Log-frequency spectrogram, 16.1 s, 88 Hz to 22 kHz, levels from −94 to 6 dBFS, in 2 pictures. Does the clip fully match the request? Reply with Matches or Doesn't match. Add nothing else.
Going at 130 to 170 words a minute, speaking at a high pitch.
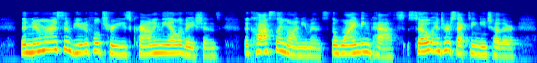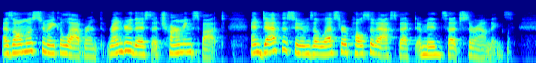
Matches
